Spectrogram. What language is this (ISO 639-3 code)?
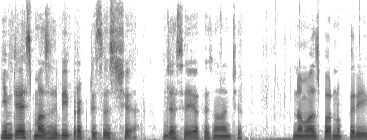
kas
